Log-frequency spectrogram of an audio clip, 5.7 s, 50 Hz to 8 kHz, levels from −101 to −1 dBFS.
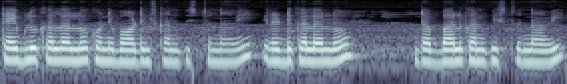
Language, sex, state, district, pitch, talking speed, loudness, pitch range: Telugu, female, Telangana, Mahabubabad, 205 Hz, 105 wpm, -17 LUFS, 200-215 Hz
